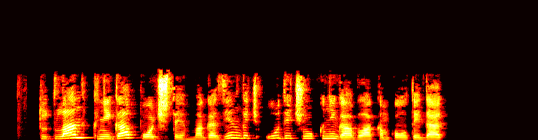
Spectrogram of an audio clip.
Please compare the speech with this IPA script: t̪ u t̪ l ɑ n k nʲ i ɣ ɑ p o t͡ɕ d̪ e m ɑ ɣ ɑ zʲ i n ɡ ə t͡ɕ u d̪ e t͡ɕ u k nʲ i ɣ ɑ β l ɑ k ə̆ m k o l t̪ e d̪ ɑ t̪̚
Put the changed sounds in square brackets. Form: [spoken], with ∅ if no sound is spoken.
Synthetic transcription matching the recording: t̪ u t̪ l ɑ n k nʲ i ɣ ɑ p o t͡ɕ [t̪] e m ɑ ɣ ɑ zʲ i n ɡ ə t͡ɕ u d̪ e t͡ɕ u k nʲ i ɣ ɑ β l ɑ k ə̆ m k o l t̪ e d̪ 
